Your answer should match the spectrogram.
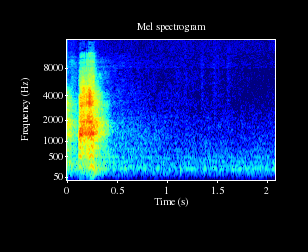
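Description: The last burst of a woman's laughter, cutting off about half a second in, followed by complete silence.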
